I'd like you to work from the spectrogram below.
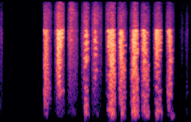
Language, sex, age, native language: Icelandic, male, 11, Icelandic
